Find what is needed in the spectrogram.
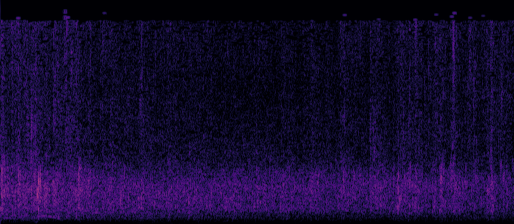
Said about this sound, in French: Est-ce qu'on peut l'applaudir ensemble?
